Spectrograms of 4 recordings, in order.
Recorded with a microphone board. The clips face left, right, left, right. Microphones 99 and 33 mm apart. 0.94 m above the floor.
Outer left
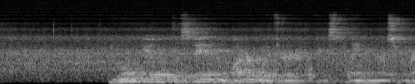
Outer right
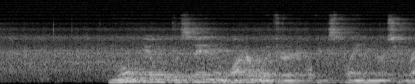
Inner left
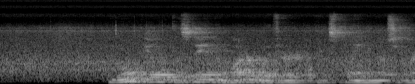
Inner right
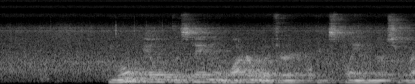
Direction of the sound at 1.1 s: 35° right (ahead or behind).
